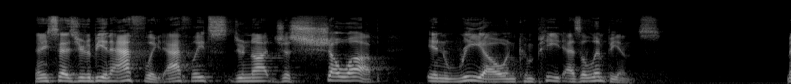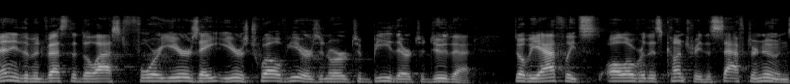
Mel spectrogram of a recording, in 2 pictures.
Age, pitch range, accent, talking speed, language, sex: 40-59, 120-160 Hz, American, 185 wpm, English, male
